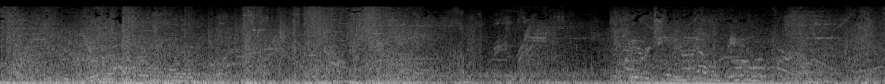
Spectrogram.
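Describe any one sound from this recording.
Video game spell blasts and hits crackle and boom in a busy battle.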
